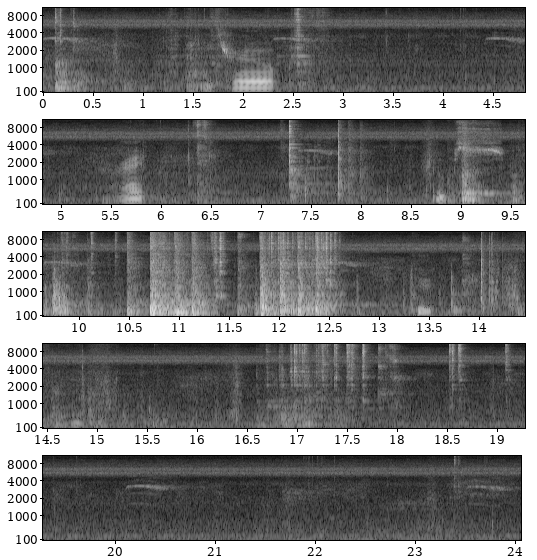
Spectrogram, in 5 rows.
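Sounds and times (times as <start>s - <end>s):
small metal parts clattering: 0.0s - 3.1s, 6.2s - 8.3s, 8.9s - 15.2s, 16.6s - 19.2s.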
